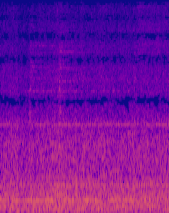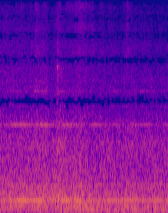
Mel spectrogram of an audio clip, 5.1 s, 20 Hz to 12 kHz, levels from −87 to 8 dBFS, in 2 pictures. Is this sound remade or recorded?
recorded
